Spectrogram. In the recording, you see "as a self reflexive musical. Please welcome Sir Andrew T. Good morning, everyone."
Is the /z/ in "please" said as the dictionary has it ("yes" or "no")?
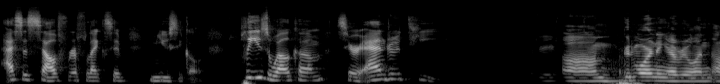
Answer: yes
